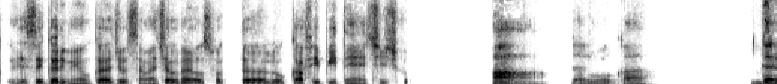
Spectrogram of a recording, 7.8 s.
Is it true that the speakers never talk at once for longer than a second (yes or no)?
yes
